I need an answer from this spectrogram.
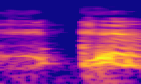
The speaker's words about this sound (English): excuse me, sorry, I'm a little bit sick, I guess, because I'm starting to cough.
